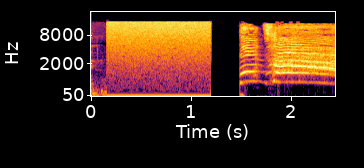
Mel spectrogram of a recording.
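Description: A burst of white-noise TV static for about a second that cuts off suddenly. After a short gap comes a cartoon sound effect whose tone slides down in pitch.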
